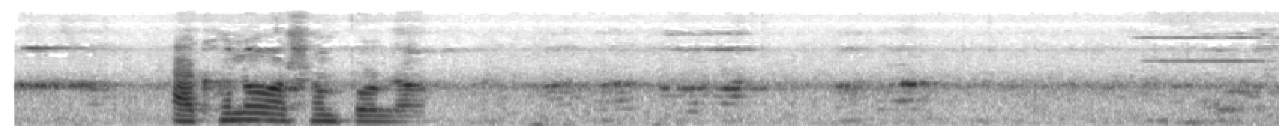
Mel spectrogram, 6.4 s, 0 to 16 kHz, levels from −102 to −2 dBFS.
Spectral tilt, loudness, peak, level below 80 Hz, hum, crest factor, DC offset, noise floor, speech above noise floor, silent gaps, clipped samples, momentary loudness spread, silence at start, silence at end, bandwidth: -6.5 dB/octave; -28 LUFS; -8 dBFS; -66 dBFS; 50 Hz at -65 dBFS; 22 dB; under 0.1%; -51 dBFS; 27 dB; none; under 0.1%; 25 LU; 0.05 s; 0.05 s; 10.5 kHz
